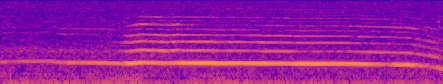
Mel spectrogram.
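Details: A female domestic cat inside a cage howl-growls at another cat who is getting too curious, a long, steady howl that drops sharply in pitch at the end as a warning.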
